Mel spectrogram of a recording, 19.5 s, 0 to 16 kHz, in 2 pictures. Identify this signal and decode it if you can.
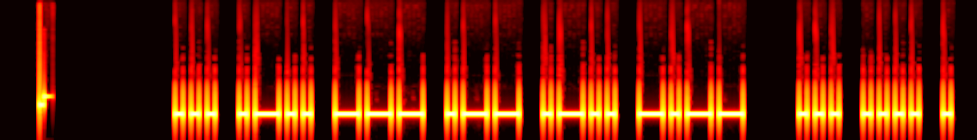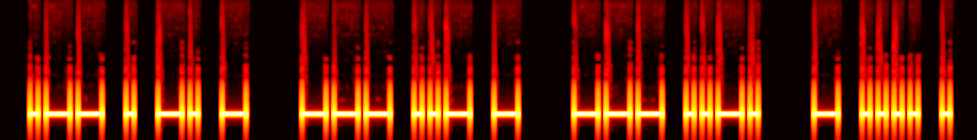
Morse code, heard as a keyed tone, about 15 wpm, 700 Hz. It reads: SLOWLY SHE WENT OUT OF THE
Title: Sentences from Top 1100 Words 15wpm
